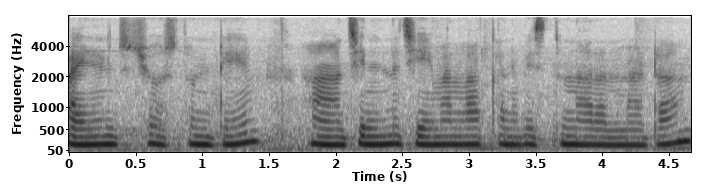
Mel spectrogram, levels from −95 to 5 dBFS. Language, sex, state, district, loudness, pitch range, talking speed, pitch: Telugu, female, Andhra Pradesh, Manyam, -14 LUFS, 175-185 Hz, 90 wpm, 175 Hz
